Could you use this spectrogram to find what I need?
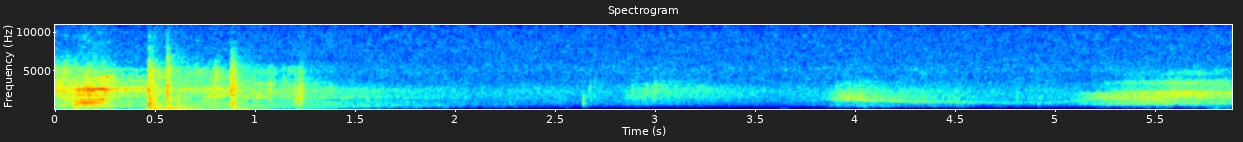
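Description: A few heavy, dull thuds of a baseball-sized rock weighing over half a pound striking a man's head, staged as a radio drama sound effect. The blows land in a quick cluster at the start, then give way to quieter, softer sounds.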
